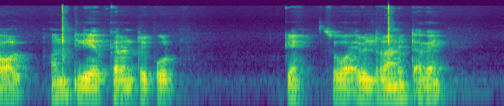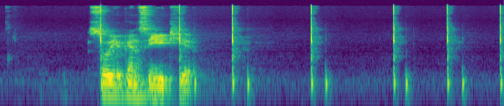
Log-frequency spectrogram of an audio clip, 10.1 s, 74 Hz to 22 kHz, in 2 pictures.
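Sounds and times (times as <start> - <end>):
computer mouse clicks: 6.0 - 6.2, 8.2 - 8.4, 9.0 - 9.8.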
